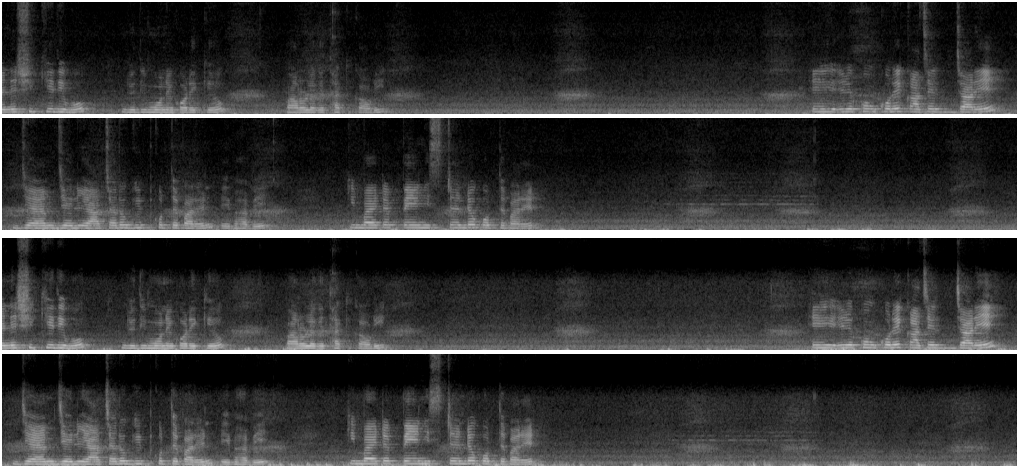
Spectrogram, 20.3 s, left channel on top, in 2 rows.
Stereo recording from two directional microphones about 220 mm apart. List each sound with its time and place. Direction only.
0.0 s a woman's voice: 25° right (ahead or behind)
8.1 s a woman's voice: 25° right (ahead or behind)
